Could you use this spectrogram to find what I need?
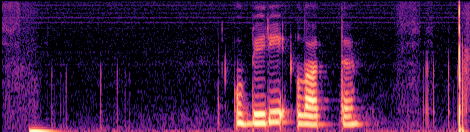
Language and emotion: Russian, neutral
